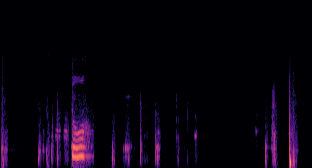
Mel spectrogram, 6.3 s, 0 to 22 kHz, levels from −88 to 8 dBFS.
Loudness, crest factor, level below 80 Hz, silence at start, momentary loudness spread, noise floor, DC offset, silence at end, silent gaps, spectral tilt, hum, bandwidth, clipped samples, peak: -26 LUFS; 30 dB; -44 dBFS; 0.05 s; 28 LU; under -90 dBFS; under 0.1%; 0.35 s; none; -10 dB/octave; none; 4.2 kHz; under 0.1%; -2 dBFS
